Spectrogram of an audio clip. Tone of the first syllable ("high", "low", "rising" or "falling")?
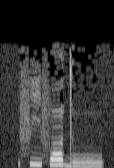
high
